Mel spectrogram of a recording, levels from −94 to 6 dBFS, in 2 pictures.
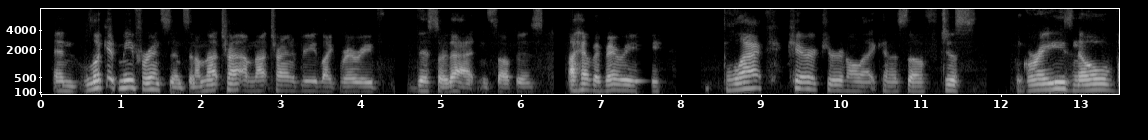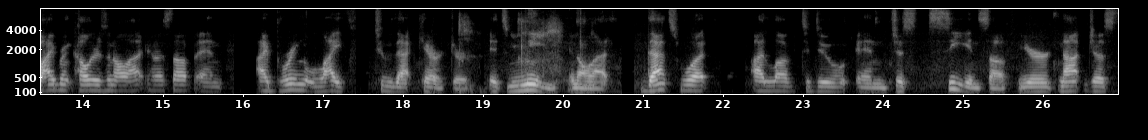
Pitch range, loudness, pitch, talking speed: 120-175 Hz, -32 LUFS, 140 Hz, 160 wpm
